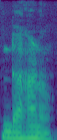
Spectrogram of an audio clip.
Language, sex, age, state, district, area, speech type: Odia, male, 30-45, Odisha, Kendujhar, urban, read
